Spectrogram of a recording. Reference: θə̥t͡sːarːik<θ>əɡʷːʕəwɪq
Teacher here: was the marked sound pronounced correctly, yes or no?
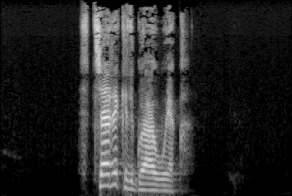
no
